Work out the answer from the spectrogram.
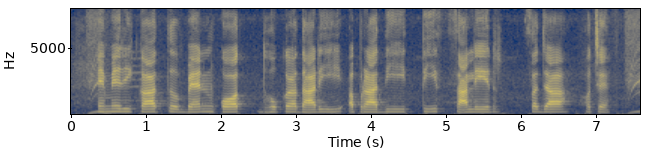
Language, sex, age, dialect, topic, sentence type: Magahi, female, 18-24, Northeastern/Surjapuri, banking, statement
